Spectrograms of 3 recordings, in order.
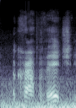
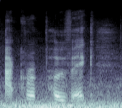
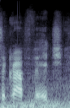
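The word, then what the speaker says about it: Akrapovič: And this car has an Akrapovic exhaust system. Yes, it is pronounced Akrapovic, it's not Akrapovic, as I think some people often try and say, it's Akrapovic.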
